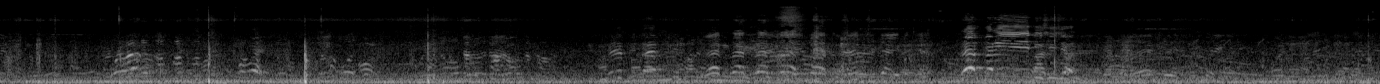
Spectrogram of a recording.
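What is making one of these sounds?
Young men shout and call out outdoors during a game.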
